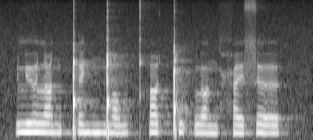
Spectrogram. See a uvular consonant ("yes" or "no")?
yes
